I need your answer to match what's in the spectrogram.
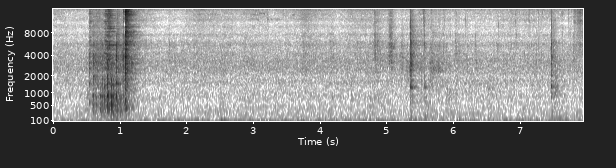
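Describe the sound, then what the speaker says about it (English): Linguine being tossed with a pasta server in a pan of butter sauce with fresh Roma tomatoes, giving a short burst of scraping, clinking and sizzle early on, then faint scattered clatters over a low kitchen hiss. "we're going to bring our pasta over here and throw it in here and toss it"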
